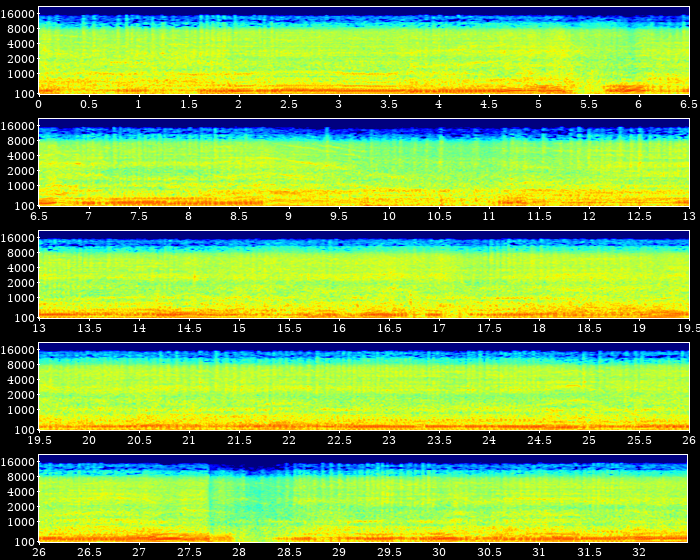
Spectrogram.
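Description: Sherco Six Days enduro motorcycle engine revving up and down as it is ridden through a shallow rocky stream, with water splashing from the wheels. The throttle comes off briefly a couple of seconds before the end, then the engine picks up again.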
